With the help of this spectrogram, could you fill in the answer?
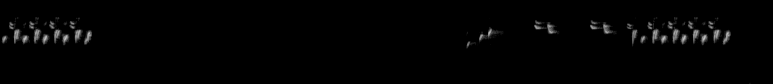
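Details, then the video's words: Saffron finch song for educating captive jilguero campero birds: a buzzy rapid burst of stacked chips, a long pause of nearly four seconds, then a few sparse rising notes leading into another dense burst. "NUEVO CD JILGUERO CAMPERO PARA EDUCAR"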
